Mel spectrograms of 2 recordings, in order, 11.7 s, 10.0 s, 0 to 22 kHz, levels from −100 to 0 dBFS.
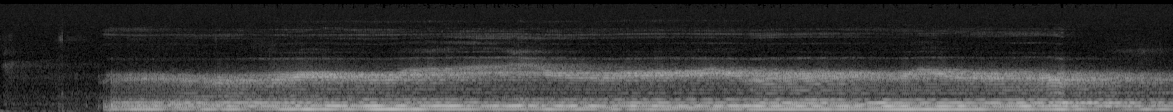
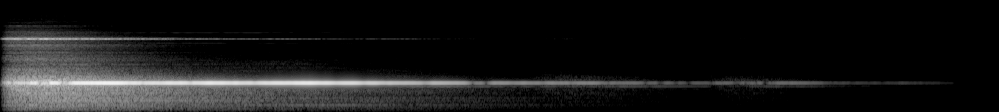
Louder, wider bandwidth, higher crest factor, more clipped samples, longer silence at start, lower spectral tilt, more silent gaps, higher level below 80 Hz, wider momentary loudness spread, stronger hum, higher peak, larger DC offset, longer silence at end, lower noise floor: second, -35 LUFS vs -13 LUFS; first, 18 kHz vs 5.8 kHz; about the same, 14 dB vs 14 dB; neither; first, 1.05 s vs 0.05 s; first, -8.5 dB/octave vs -3 dB/octave; neither; first, -56 dBFS vs -88 dBFS; second, 6 LU vs 22 LU; neither; second, -20 dBFS vs -4 dBFS; neither; second, 0 s vs 5.4 s; second, -66 dBFS vs -85 dBFS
